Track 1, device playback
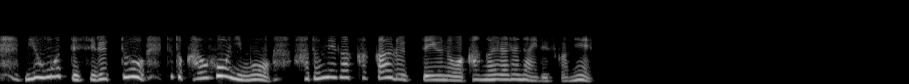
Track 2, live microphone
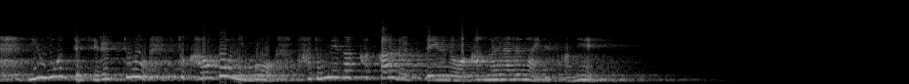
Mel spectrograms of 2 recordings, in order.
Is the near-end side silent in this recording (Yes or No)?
Yes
